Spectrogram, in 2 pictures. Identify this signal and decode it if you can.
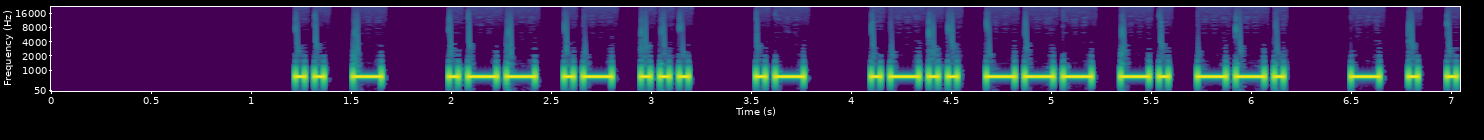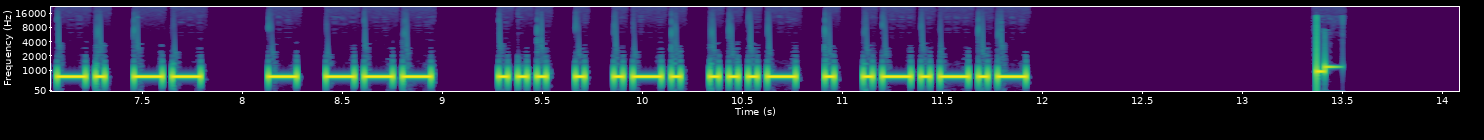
Morse code, heard as a keyed tone, about 25 wpm, 700 Hz. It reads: IT WAS A LONG TERM TO SERVE.
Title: Sentences from Top 1000 Words - Review Part 4 - 25wpm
